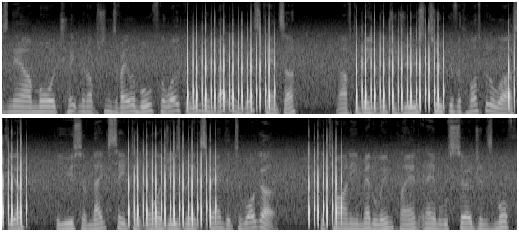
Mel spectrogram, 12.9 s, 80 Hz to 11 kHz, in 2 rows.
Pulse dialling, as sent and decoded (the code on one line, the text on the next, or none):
10 / 10 / 4 / 10 / 4
0 0 4 0 4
